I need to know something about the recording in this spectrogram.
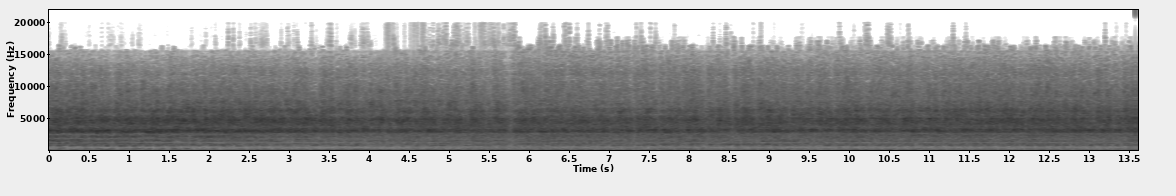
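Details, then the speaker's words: First start of a freshly rebuilt 350 V8 in a 1969 Oldsmobile Cutlass during new-cam break-in: a strong, steady idle with a faint lope from a mild cam, even firing and no tapping or knocking; healthy. "we got a pretty mild cam in it that you can hear"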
